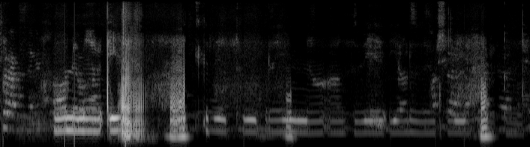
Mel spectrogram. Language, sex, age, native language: Icelandic, male, 12, Icelandic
